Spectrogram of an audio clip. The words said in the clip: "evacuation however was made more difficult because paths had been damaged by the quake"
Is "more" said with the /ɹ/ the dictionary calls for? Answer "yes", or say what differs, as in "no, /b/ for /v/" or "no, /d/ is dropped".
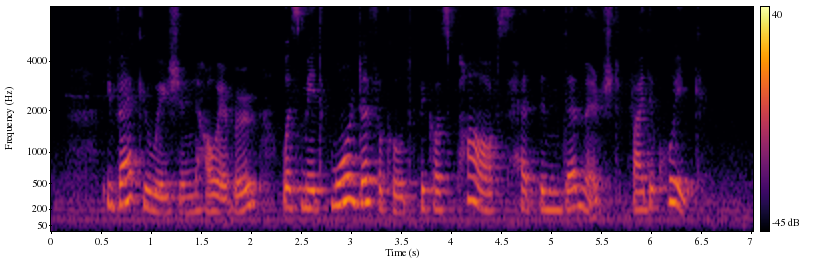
yes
